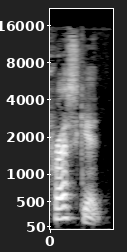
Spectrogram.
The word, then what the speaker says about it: Prescott: prescott arizona that's correct matt and yes it's pronounced prescott good job there how did you know well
